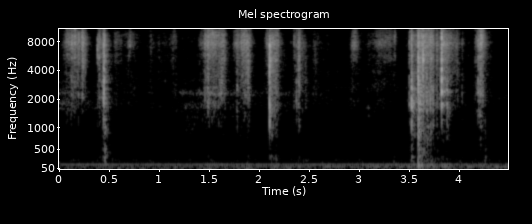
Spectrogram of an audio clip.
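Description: Oracle cards from a Universe Has My Back deck being shuffled and drawn, quiet crisp riffling and slapping bursts in an uneven rhythm, close and soft.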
